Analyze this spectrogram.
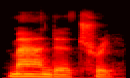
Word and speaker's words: mandatory: instead of restaurant here we're saying manda tree instead of mandatory means you must do something I would say it's not mandatory to say mandatory with four syllables you can just say it with three mandatory he told Perth's Magistrates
